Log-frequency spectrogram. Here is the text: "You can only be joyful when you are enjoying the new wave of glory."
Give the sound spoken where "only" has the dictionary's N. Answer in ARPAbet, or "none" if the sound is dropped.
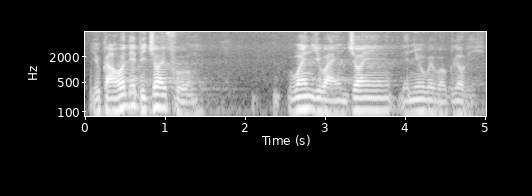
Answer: none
